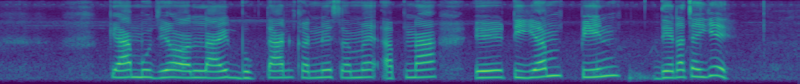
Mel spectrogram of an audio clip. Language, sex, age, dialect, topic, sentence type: Hindi, male, 18-24, Marwari Dhudhari, banking, question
